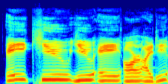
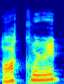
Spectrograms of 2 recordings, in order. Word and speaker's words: Aquariids: be able to uh I think it's called the aaids aquaid media shower is that it Dan you're laughing pronounce that perfectly pronouncing a q u a r i d aquarid aquid aquarid aquarid aquariids aquarid I'm GNA take [ __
